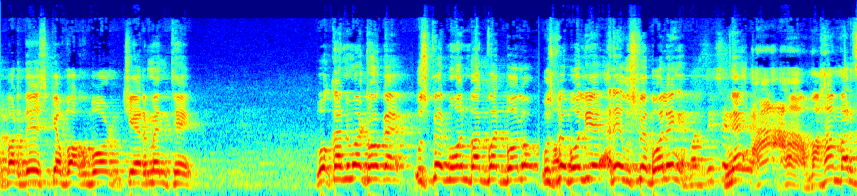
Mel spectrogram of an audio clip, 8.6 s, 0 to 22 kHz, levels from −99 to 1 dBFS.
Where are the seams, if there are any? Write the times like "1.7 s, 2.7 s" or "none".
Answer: 5.4 s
